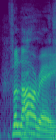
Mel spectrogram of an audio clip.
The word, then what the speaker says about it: Volare: Is that how you pronounce it? Volare, Volare? – Volare. – Volare. – Volare, okay.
